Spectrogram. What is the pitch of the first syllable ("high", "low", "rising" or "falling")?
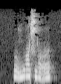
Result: low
